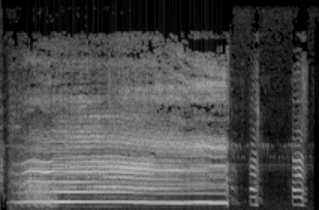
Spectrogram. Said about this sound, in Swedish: Som sagt i den här filmen spelar han Killer, eller The Scorpio Killer. Mhm. Och han har ett fantastiskt, fantastiskt skrik.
